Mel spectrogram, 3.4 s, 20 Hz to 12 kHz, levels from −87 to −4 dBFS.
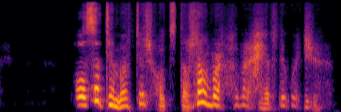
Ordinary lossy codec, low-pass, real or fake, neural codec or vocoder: AAC, 32 kbps; 10.8 kHz; fake; codec, 16 kHz in and 24 kHz out, 0.4 kbps, LongCat-Audio-Codec, four codebook decoder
